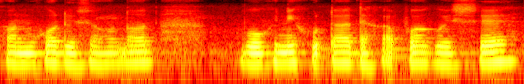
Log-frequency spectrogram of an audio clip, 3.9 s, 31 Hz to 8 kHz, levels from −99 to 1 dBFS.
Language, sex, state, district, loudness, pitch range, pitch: Assamese, male, Assam, Sonitpur, -19 LUFS, 125-130 Hz, 130 Hz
